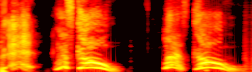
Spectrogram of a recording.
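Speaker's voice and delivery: high-pitched fired-up chant; hyped cheering. Retold or imitated. Fan hyped for next week's match, cheering. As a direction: cheer it very high, stretching the last word.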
